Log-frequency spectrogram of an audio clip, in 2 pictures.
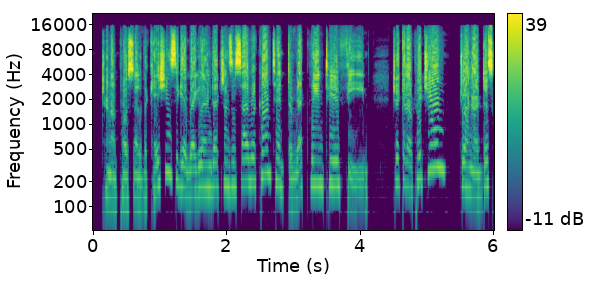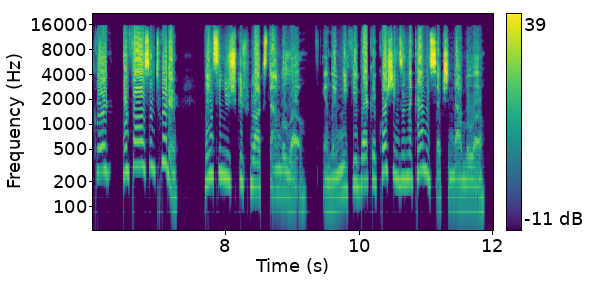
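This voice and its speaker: A man's voice: high voice, sing-song, quick pace, no room sound, rough recording. Man narrating a tutorial, dry close sound. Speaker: host of a tech tutorial channel. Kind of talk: scripted-casual screen tutorial narration.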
